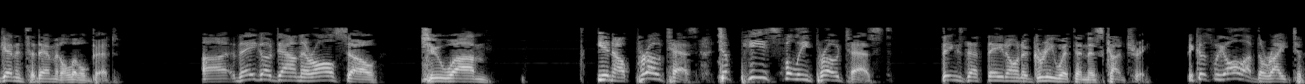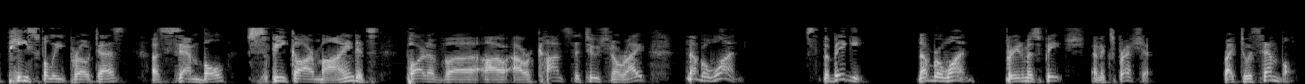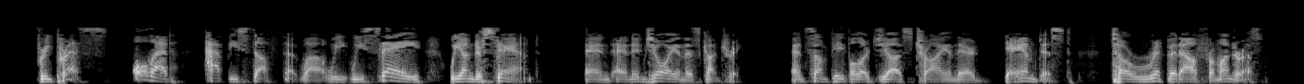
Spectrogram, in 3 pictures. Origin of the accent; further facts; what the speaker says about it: New York, United States; I remember this my entire life growing up in New York, seeing Donald Trump as a public figure.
